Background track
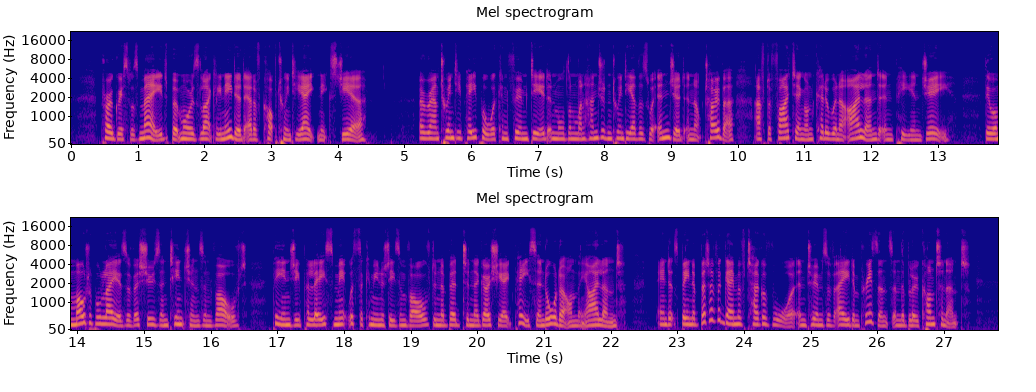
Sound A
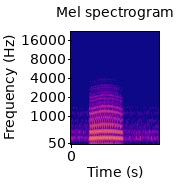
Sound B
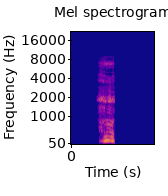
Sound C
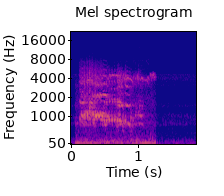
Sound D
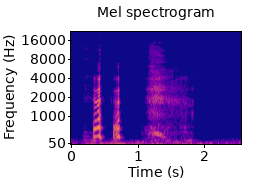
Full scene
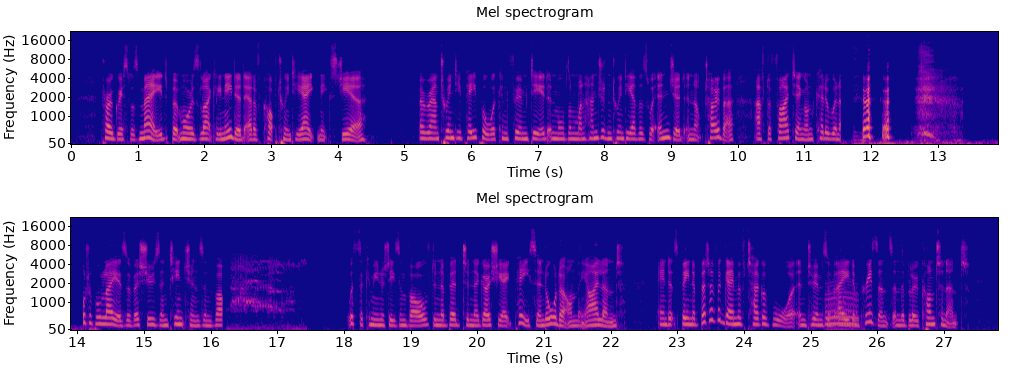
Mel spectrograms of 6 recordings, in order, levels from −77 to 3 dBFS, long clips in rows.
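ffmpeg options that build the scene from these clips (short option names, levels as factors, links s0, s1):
-filter_complex "[0:a]volume=0.422,asplit=3[s0][s1][s2];[s0]atrim=end=11.544[s3];[4:a]atrim=end=2.55,asetpts=PTS-STARTPTS,volume=0.841[s4];[s1]atrim=start=14.086:end=16.174[s5];[3:a]atrim=end=1.88,asetpts=PTS-STARTPTS,volume=0.158[s6];[s2]atrim=start=18.046[s7];[1:a]atrim=end=1.33,asetpts=PTS-STARTPTS,volume=0.355,afade=t=in:d=0.004:c=hsin,afade=t=out:st=1.326:d=0.004:c=hsin,adelay=24940[s8];[s3][s4]acrossfade=d=0.004:c1=hsin:c2=hsin[s9];[s9][s5]acrossfade=d=0.004:c1=hsin:c2=hsin[s10];[s10][s6]acrossfade=d=0.004:c1=hsin:c2=hsin[s11];[s11][s7]acrossfade=d=0.004:c1=hsin:c2=hsin[s12];[s12][s8]amix=inputs=2:normalize=0"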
